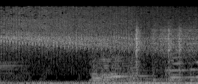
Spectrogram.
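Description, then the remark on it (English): A turtle hisses by pushing air out of its lungs, a steady breathy rush of air lasting a couple of seconds, with a few short scratchy bursts and faint low tones creeping in toward the end. “So there are lots of sounds that turtles make, including hissing and grunting by pushing air out of their lungs, and lots of special turtle sounds in a very low frequency we can't hear.”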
